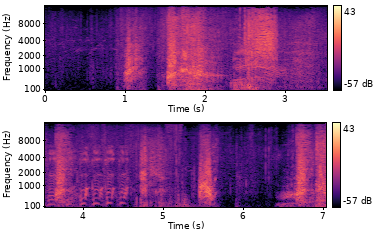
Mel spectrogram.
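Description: A wolf snarls and growls while attacking.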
